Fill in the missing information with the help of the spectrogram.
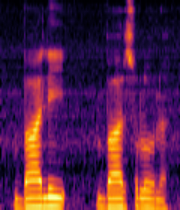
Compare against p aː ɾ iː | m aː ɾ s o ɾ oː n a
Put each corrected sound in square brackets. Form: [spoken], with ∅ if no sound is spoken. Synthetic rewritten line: [b] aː [l] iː | [b] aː ɾ s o [l] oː n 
